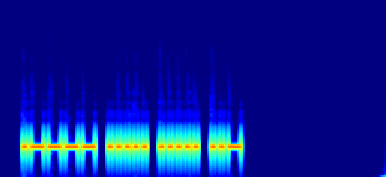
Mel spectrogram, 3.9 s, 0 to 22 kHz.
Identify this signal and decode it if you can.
Morse code, heard as a keyed tone, about 27 wpm, 700 Hz. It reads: 155U
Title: Four Challenging Letter-Number Combinations 28wpm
